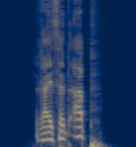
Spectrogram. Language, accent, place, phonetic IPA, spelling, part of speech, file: German, Germany, Berlin, [ˌʁaɪ̯sət ˈap], reißet ab, verb, De-reißet ab.ogg
- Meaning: second-person plural subjunctive I of abreißen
